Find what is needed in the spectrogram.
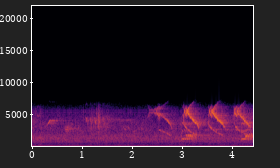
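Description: A songbird calling: a run of about five quick falling whistles in the second half, over a steady low rumble.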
